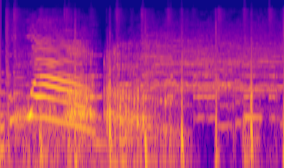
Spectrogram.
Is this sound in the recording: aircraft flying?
no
